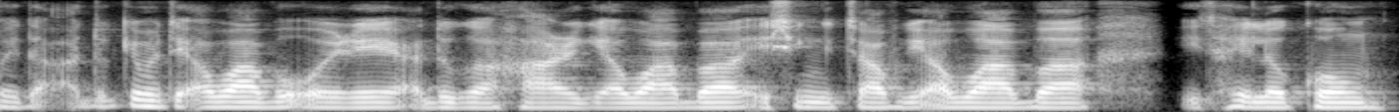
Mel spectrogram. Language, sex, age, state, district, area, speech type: Manipuri, male, 18-30, Manipur, Bishnupur, rural, spontaneous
